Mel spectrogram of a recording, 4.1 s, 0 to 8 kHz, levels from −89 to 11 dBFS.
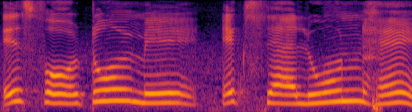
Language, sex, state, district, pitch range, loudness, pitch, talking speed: Hindi, female, Uttar Pradesh, Lucknow, 245-285 Hz, -15 LUFS, 260 Hz, 85 wpm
